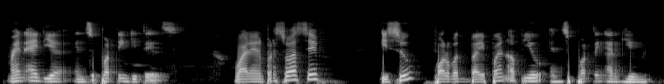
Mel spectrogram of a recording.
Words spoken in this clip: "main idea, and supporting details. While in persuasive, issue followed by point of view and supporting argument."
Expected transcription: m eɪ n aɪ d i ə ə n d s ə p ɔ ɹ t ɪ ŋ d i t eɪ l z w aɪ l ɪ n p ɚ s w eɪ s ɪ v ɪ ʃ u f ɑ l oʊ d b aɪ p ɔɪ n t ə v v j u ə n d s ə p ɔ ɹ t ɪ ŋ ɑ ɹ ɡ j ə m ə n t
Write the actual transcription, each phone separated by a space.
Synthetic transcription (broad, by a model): m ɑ n aɪ d i ə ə n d s ə p ɔ ɹ t ɪ ŋ d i t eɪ l s w aɪ l ɪ n p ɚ s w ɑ s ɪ f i s u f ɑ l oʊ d b aɪ p ɔɪ n t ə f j u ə n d s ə p ɔ ɹ t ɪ ŋ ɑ ɹ ɡ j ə m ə n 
